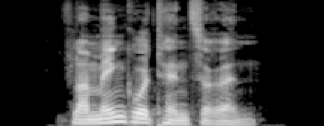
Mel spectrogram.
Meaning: female equivalent of Flamencotänzer (“flamenco dancer”)
- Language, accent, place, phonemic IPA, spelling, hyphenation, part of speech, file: German, Germany, Berlin, /flaˈmɛŋkoˌtɛnt͡səʁɪn/, Flamencotänzerin, Fla‧men‧co‧tän‧ze‧rin, noun, De-Flamencotänzerin.ogg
